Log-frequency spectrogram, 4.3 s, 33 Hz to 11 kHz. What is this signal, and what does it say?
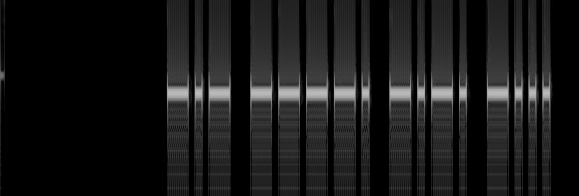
Morse code, heard as a keyed tone, about 23 wpm, 700 Hz. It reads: K9CB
